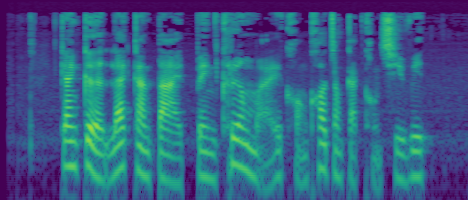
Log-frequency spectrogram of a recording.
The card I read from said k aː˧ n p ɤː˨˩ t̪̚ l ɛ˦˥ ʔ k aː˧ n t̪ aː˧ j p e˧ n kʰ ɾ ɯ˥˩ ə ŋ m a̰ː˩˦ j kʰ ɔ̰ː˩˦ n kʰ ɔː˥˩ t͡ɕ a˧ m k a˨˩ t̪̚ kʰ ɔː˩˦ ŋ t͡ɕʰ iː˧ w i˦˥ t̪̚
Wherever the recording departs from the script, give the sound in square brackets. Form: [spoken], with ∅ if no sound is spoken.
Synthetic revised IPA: k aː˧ n [k] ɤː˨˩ t̪̚ l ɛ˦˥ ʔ k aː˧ n t̪ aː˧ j p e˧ n kʰ ɾ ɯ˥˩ ə ŋ m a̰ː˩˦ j kʰ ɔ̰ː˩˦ [ŋ] kʰ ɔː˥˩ t͡ɕ a˧ m k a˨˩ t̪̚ kʰ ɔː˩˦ ŋ t͡ɕʰ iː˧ w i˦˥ t̪̚

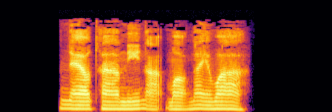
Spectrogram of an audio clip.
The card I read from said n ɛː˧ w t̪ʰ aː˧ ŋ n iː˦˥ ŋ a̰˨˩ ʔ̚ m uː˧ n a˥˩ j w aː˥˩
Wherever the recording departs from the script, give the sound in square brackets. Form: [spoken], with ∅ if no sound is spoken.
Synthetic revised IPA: n ɛː˧ w t̪ʰ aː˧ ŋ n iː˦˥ [n] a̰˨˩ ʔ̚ m [ɔː˧] n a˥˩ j w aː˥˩

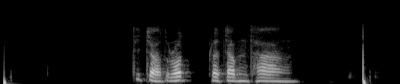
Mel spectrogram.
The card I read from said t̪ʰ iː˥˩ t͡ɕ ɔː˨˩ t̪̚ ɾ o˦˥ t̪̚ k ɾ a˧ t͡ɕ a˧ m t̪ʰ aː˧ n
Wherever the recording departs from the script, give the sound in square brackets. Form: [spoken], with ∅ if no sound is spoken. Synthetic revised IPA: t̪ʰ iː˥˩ t͡ɕ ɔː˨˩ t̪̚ ɾ o˦˥ t̪̚ [p] ɾ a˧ t͡ɕ a˧ m t̪ʰ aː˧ [ŋ]

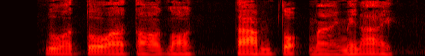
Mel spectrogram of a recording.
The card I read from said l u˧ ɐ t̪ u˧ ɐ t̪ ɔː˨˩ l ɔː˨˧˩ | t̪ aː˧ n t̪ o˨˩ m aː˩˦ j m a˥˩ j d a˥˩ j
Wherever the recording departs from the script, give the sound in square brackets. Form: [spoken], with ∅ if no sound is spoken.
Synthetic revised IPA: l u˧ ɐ t̪ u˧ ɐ t̪ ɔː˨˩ l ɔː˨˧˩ | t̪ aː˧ [m] t̪ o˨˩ m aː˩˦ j m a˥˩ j d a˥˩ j

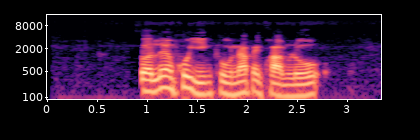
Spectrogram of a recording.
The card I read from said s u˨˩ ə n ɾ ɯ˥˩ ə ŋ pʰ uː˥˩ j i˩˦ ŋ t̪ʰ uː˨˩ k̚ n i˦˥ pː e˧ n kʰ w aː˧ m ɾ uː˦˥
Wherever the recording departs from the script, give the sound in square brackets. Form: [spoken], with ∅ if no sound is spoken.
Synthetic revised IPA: s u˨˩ ə n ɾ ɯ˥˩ ə ŋ pʰ uː˥˩ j i˩˦ ŋ t̪ʰ uː˨˩ k̚ n [a˦˥] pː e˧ n kʰ w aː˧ m ɾ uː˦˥

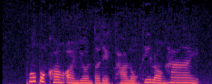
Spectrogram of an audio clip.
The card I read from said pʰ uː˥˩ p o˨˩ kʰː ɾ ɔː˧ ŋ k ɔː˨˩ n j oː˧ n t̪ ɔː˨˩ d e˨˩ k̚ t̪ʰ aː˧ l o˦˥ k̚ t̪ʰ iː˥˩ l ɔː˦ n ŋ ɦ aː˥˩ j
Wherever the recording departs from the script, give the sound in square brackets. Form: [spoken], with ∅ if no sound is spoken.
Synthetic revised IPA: pʰ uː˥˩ p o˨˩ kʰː ɾ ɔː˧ ŋ [ʔ] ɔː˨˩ n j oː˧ n t̪ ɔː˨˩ d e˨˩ k̚ t̪ʰ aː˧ l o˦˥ k̚ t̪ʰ iː˥˩ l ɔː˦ [∅] ŋ ɦ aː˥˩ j

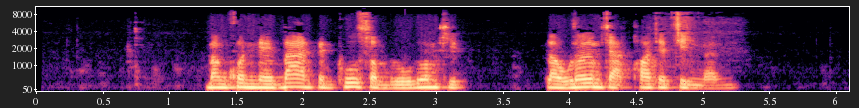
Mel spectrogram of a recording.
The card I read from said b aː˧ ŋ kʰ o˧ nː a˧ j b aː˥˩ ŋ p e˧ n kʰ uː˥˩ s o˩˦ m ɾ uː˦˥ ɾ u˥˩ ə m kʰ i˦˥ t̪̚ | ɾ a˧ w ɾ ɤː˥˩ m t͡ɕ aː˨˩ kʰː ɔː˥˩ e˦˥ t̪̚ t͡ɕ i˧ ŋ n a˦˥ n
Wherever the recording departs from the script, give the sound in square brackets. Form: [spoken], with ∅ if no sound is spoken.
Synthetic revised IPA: b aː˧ ŋ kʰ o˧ nː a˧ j b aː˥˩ [n] p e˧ n [pʰ] uː˥˩ s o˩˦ m ɾ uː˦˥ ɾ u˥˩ ə m kʰ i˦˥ t̪̚ | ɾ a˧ w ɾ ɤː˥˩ m t͡ɕ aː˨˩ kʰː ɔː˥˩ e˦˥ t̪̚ t͡ɕ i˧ ŋ n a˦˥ n

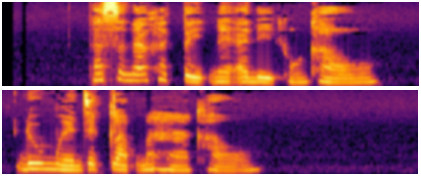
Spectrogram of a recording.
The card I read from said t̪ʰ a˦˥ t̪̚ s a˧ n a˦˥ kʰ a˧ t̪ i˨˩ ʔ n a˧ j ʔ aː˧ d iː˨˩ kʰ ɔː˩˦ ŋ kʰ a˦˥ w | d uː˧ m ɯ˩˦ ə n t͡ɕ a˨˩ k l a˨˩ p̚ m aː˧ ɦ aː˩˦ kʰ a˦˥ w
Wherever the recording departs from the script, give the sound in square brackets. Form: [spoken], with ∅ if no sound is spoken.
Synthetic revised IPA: t̪ʰ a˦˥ t̪̚ s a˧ n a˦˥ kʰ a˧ t̪ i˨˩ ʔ n a˧ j ʔ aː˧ d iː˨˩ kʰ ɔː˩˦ ŋ kʰ a˦˥ w | d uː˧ m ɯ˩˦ ə n t͡ɕ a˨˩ k l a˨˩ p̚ m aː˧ ɦ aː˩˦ kʰ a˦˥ w

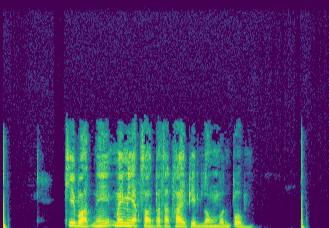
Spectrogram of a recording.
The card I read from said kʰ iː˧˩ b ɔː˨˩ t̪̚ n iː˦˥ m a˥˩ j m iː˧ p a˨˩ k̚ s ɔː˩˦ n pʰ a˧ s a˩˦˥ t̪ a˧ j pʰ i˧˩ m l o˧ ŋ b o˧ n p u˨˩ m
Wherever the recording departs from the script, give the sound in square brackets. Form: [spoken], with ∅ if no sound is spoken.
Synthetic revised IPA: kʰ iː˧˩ b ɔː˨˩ t̪̚ n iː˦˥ m a˥˩ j m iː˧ [ʔ] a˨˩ k̚ s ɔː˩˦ n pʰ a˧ s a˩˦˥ [t̪ʰ] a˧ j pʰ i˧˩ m l o˧ ŋ b o˧ n p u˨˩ m

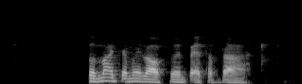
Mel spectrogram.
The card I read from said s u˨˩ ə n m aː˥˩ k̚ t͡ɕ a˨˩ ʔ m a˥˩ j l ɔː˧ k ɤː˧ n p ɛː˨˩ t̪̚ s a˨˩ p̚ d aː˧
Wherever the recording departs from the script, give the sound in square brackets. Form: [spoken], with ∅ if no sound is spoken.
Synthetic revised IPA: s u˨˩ ə n m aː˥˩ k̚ t͡ɕ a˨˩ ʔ m a˥˩ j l ɔː˧ k ɤː˧ n p ɛː˨˩ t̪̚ s a˨˩ p̚ d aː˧

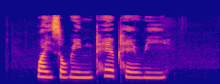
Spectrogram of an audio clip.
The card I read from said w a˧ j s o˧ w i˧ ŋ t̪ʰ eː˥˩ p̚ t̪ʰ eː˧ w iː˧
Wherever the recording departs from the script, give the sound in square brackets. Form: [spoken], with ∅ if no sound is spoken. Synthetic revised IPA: w a˧ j s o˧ w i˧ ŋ t̪ʰ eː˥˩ p̚ t̪ʰ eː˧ w iː˧

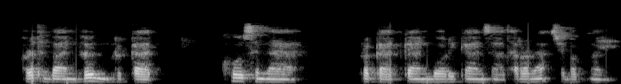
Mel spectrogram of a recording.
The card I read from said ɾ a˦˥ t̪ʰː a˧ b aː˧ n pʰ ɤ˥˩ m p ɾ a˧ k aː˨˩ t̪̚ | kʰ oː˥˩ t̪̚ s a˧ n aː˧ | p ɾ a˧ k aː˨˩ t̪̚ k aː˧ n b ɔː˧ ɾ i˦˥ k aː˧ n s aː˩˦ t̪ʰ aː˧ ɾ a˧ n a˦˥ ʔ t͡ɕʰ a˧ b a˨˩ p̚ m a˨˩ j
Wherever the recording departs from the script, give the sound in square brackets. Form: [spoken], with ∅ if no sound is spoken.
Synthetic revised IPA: ɾ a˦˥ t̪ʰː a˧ b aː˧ n pʰ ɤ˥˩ [ŋ] p ɾ a˧ k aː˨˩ t̪̚ | kʰ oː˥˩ t̪̚ s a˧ n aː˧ | p ɾ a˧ k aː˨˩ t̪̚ k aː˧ n b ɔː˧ ɾ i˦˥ k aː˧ n s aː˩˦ t̪ʰ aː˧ ɾ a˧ n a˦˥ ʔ t͡ɕʰ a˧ b a˨˩ p̚ m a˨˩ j

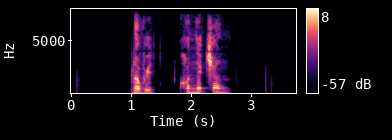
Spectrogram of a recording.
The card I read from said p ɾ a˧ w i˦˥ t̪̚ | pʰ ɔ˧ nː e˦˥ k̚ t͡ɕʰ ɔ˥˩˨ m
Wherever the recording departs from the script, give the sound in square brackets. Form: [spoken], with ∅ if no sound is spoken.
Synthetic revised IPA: p ɾ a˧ w i˦˥ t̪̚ | [kʰ] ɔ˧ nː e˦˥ k̚ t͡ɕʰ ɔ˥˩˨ [n]

